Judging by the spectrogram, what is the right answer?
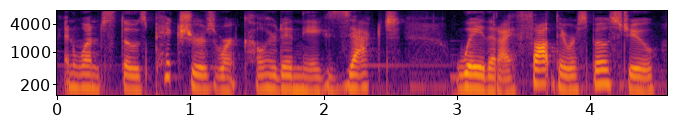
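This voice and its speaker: A woman's voice: low voice, fairly quick. A woman in her thirties talking casually and reflectively to her viewers in an earnest, musing way, with rain around her. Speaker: vlogger. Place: hotel room. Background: rain from a storm, faint music.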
